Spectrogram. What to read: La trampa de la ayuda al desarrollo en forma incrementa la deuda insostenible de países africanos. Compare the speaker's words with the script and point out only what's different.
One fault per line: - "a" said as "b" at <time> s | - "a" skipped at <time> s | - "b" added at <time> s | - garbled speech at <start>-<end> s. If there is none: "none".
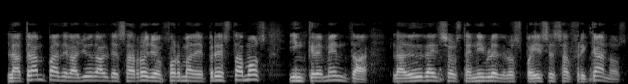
- "de préstamos" added at 1.9 s
- "los" added at 5.1 s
